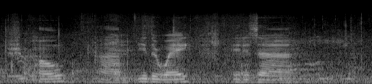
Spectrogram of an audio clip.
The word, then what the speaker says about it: Chapeau: It's pronounced Chapeau. Chapeau.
